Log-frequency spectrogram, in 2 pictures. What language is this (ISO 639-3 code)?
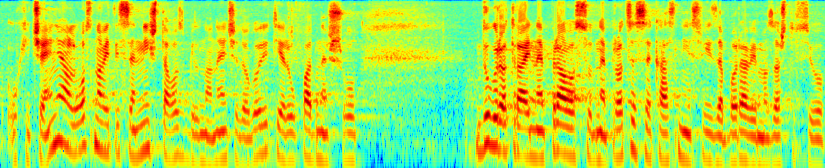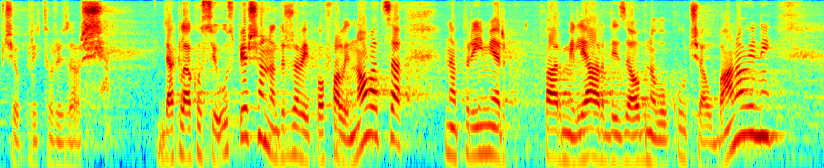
hrv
